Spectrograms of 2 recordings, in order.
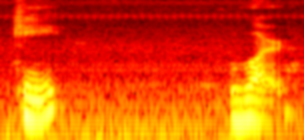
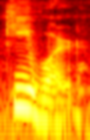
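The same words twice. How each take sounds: First: keyword said very slowly and softly as की... word, almost whispered; split into syllables. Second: Said in the usual way. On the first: Shown as a demonstration. Teacher showing students the syllable break, slow and soft. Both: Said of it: "की एक अलग word है".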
